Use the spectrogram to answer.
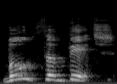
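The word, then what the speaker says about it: Vučević: It's Vucevic.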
